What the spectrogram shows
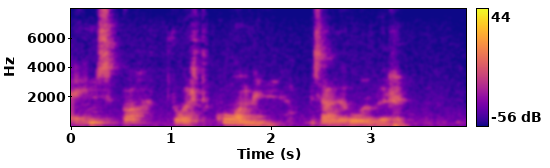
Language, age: Icelandic, 40-49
